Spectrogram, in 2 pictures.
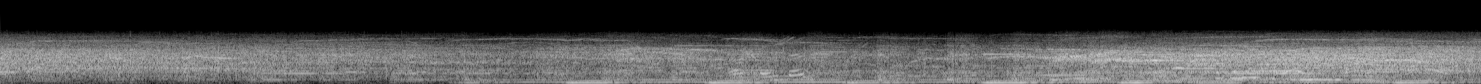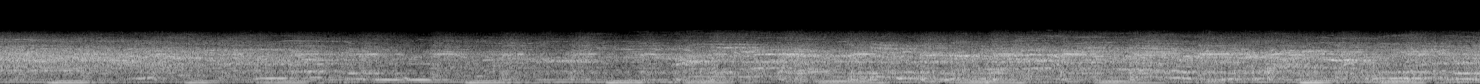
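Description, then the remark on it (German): A concert crowd screams nonstop, a dense wall of shrieking fans drowning out a band playing its second song underneath, in the Krugerhalle on 25 June 1966, recorded with a small smuggled recorder and a cheap microphone. The roar swells louder partway through and stays intense, with a muffled, lo-fi quality. “setzte das Geschrei der Fans ein und hörte nicht mehr auf.”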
